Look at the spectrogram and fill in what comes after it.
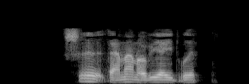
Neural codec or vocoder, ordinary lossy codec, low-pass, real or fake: none; MP3, 24 kbps; 5.4 kHz; real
